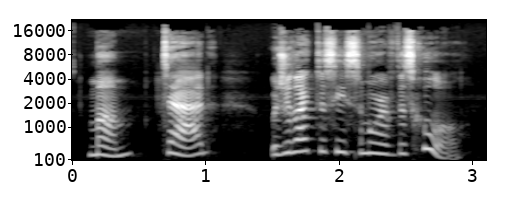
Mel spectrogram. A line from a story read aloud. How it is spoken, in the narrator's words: asked brightly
